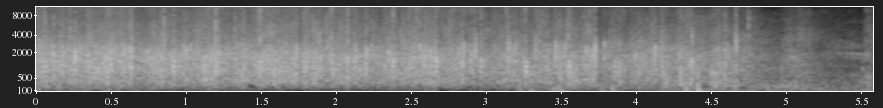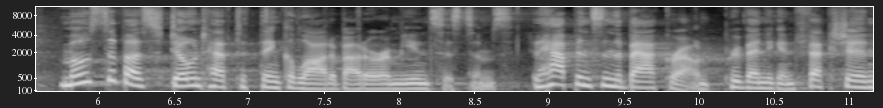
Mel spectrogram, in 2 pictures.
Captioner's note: applause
